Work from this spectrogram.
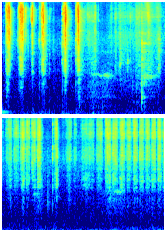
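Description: A dry, freshly cleaned small bearing gives a gritty, rasping hiss as the balls roll when spun by hand.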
